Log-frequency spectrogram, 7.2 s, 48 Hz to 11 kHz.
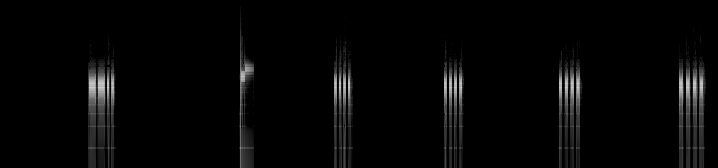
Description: Morse code, heard as a keyed tone, about 43 wpm, spaced as for 9 wpm, 700 Hz. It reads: Z HHHH
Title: Speed-Racing Single Letters 35wpm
